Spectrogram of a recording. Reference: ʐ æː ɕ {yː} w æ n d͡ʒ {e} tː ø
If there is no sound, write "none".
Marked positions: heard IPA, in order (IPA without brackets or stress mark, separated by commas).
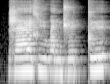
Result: yː, ø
